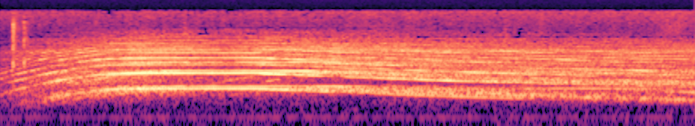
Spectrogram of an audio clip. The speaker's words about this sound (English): These are some of the air raid sirens that are being heard in the capital of Kiev today. Take a listen.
